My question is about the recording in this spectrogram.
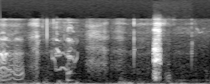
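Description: Quiet, stifled laughter from people trying to hold it in: high, wavering squeaks, with a short louder burst of laughter about one and a half seconds in.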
